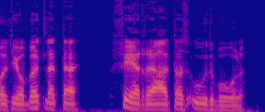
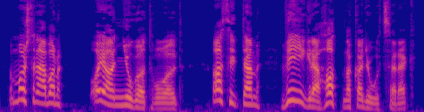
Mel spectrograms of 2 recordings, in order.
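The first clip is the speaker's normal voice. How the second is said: higher-pitched, troubled nurse; bewildered nurse; 8 semitones higher, 4 dB louder than usual. Acted. Nurse puzzled by the patient's relapse, bewildered. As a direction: voice a puzzled care worker.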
